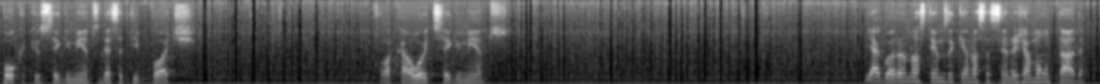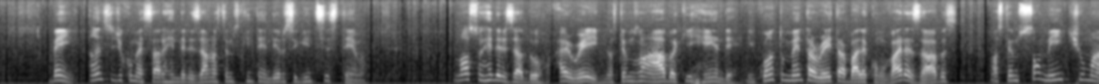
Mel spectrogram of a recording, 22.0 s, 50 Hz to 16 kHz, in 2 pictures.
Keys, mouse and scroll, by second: 1.6 click, 2.6 click, 7.5 middle click, 10.5-11.3 drag, 12.0 click, 13.0 click, 14.0 click.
